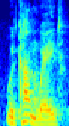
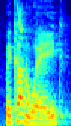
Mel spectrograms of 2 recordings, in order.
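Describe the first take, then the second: No difference in how they are said.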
